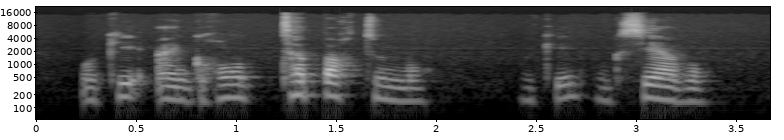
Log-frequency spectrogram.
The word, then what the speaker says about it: grand appartement: Ok, un grand appartement. Ok, donc c'est avant. On écrit ça avec un D, mais ça se prononce T.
